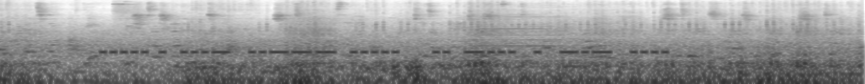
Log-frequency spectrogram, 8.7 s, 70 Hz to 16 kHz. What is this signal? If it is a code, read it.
Morse code, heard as a keyed tone, hand-sent with a bug key, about 23 wpm, 550 Hz, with radio static, a narrow filter and the noise inside a bus. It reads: 5EV25 IBEKH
